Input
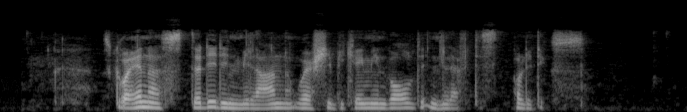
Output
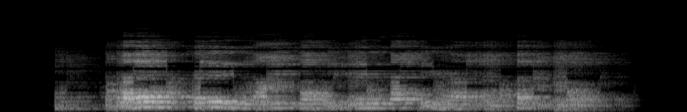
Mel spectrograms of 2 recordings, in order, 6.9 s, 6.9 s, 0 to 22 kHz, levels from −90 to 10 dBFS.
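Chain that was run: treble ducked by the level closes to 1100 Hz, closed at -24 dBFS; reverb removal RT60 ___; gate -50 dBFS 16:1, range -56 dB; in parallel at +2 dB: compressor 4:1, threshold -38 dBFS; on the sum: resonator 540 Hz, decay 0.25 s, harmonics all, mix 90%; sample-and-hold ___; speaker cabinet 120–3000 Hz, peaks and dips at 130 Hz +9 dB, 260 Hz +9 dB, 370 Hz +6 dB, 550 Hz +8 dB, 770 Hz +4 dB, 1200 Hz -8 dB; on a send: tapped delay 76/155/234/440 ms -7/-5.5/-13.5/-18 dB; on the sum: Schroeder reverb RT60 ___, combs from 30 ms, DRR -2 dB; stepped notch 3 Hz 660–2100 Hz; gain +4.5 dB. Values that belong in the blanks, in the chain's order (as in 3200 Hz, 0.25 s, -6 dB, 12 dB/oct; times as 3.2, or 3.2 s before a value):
0.89 s, 25×, 0.33 s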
